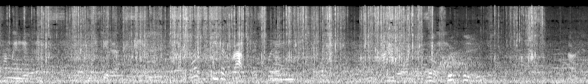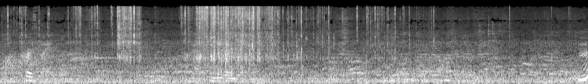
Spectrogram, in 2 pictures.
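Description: A paper wrapper crinkles.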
